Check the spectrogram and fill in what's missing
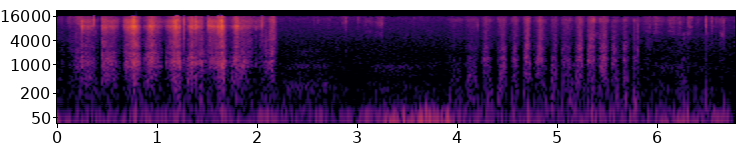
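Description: Two crossed cotton swabs held in fingertips rub and tap quickly on top of the hollow metal mesh microphone grilles of a small Roland recorder. The result is a fast, soft, scratchy patter with bright crackly edges, louder in the first two seconds, then quieter rubbing before more rapid scratching resumes.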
